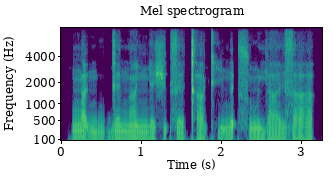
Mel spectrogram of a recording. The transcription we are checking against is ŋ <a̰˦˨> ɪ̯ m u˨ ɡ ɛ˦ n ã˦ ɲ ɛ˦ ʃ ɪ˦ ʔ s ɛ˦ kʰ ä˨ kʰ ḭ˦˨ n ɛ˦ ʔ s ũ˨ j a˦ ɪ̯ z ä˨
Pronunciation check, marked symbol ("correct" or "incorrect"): correct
